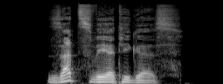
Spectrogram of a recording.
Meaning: strong/mixed nominative/accusative neuter singular of satzwertig
- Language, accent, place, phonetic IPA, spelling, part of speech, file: German, Germany, Berlin, [ˈzat͡sˌveːɐ̯tɪɡəs], satzwertiges, adjective, De-satzwertiges.ogg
